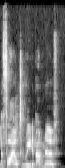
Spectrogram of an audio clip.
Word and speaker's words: NERV: Misato gives Shinji a file to read about Nerve. It's called like Welcome to Nerve or something like that. Which looks just like a brochure, kind of, hey, welcome to Nerve. But Nerve is spelled Nerv.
